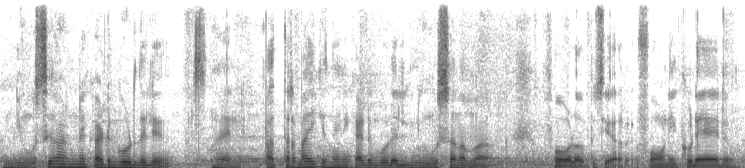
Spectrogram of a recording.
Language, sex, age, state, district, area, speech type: Malayalam, male, 18-30, Kerala, Idukki, rural, spontaneous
